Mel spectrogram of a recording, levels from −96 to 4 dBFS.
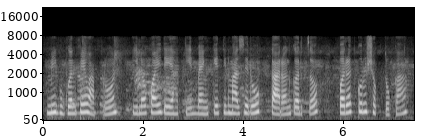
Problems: background sounds at intervals, continuous background conversations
